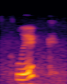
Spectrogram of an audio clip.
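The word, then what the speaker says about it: clique: I have a great click like CLI I qu e and Andre says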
